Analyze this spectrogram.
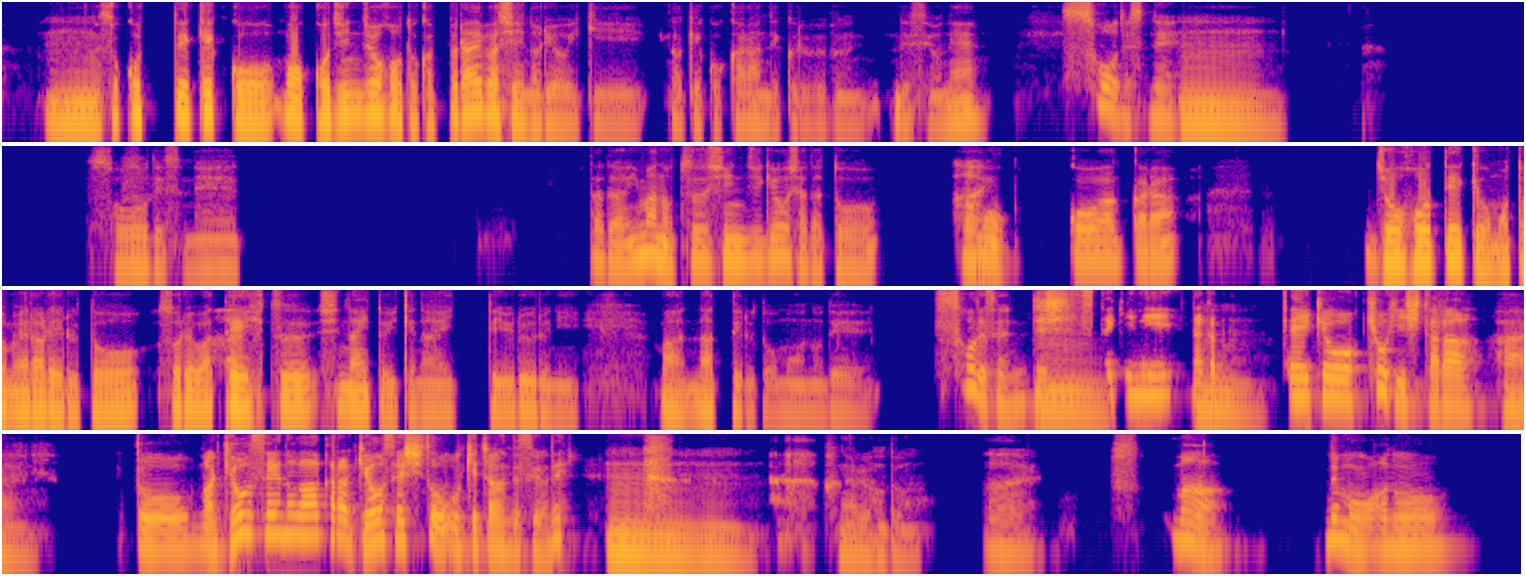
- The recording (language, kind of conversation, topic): Japanese, unstructured, 政府の役割はどこまであるべきだと思いますか？
- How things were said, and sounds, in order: other background noise; tapping; chuckle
